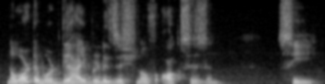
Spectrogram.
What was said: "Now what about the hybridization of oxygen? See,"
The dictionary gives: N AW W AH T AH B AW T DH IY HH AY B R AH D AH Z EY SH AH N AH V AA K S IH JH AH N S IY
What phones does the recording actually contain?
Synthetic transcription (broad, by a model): N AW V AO T AH B AW T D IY HH AY B R AH D AH Z EY SH AH N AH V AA K S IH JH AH N S IY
